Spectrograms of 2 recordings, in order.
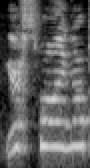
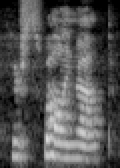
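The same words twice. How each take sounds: First: Very high scream. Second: Lightly raised alarmed voice; mild scream. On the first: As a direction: shriek it in panic. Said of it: "screamed Missus Beauregard again". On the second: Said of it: "screamed Missus Beauregard". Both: A narrator's reading.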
